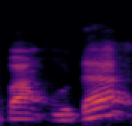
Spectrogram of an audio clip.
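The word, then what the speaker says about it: بَعُدَ: Kalau ba'id jauh-jauhkan, tapi kalau ba'uda jauh. Jauh. Jauh. Ka'an. Seolah-olah gini dia. Apa bacanya sampai sini coba? Ka'annahu ba'da. Jangan ba'da. Ikulah ba'uda itu mengkodai orang baris.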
